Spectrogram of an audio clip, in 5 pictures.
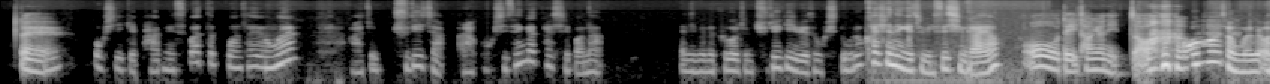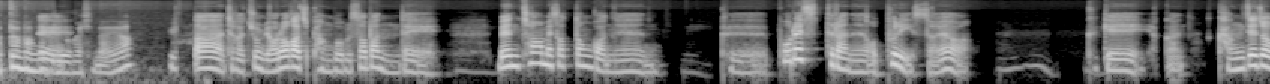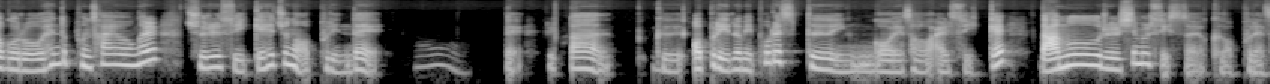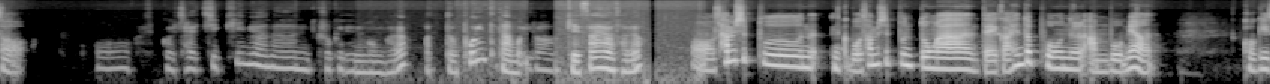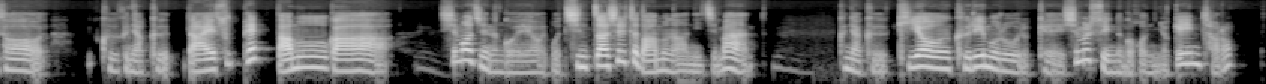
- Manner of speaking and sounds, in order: other background noise; static; laugh; distorted speech
- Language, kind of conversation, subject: Korean, podcast, 밤에 스마트폰 사용을 솔직히 어떻게 관리하시나요?
- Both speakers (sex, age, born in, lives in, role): female, 25-29, South Korea, South Korea, guest; female, 50-54, South Korea, United States, host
